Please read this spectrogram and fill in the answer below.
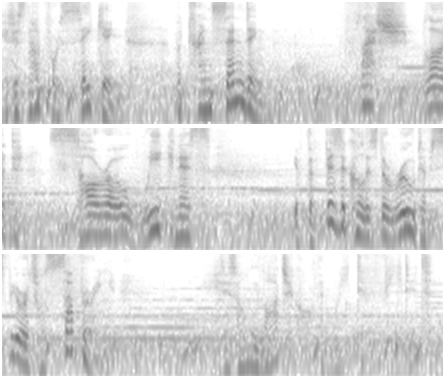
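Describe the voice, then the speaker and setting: An actor playing a calm, grandiose leader in a video game, with a solemn, eloquent and deliberate delivery. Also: male voice, fairly high pitch, loud music behind the voice. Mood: fervent. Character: calm, grandiose male leader preaching a dream paradise. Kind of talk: video game cutscene acting.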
